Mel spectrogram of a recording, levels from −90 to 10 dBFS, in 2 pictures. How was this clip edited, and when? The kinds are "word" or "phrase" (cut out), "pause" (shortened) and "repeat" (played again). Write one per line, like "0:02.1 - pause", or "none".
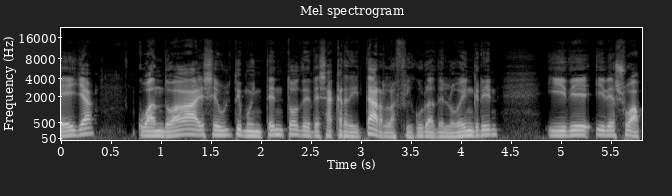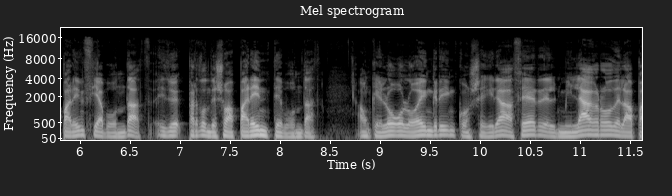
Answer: none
